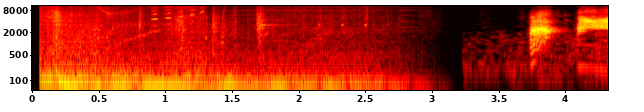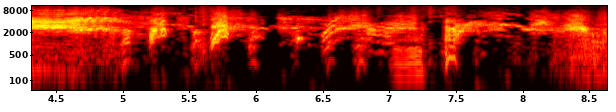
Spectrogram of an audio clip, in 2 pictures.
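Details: Loud monkey calls: after about three seconds of low, rumbling noise, a run of harsh, shrill screeches and squeals follows, broken by short gaps and uneven chatter.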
